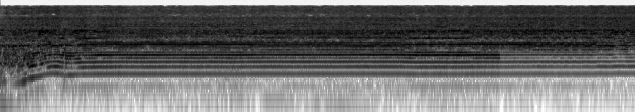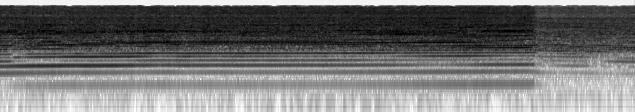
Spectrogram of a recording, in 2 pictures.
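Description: A small two-stroke engine revs up sharply and holds a high, buzzing whine.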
